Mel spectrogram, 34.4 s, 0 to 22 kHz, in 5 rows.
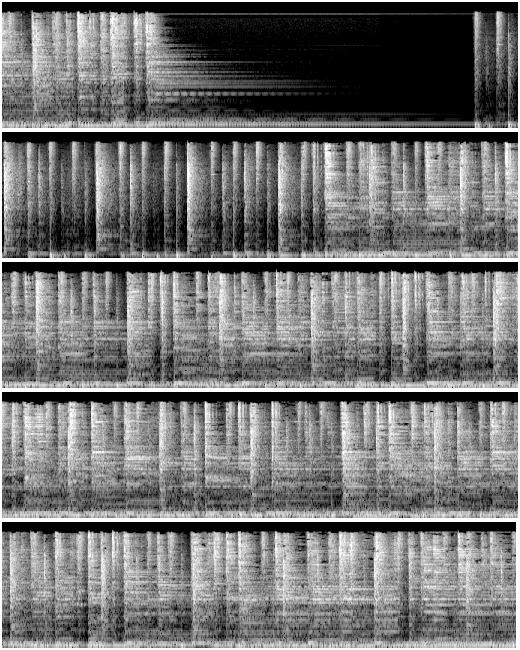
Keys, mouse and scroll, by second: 1.1 click, 5.2-5.6 scroll up 1, 6.5 click, 15.9 click, 17.8 click, 21.9 click, 22.5 click, 24.0 click, 24.6 click, 28.4 click, 32.7 click.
